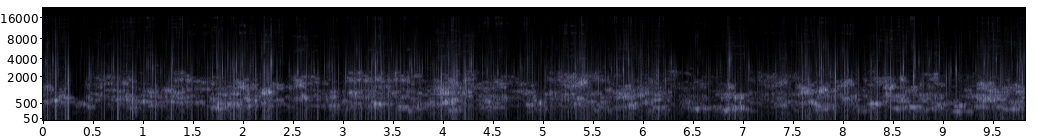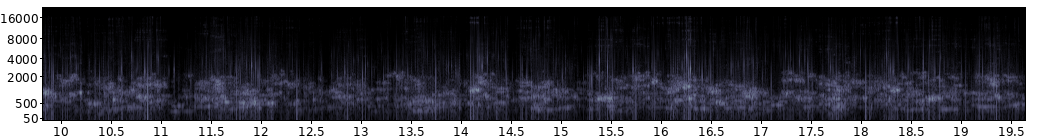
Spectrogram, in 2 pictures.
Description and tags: Ghosts auditioning for American Dead Idol.
ghost, grains, granular, synth, voice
